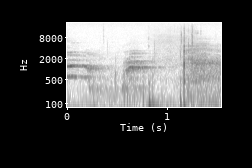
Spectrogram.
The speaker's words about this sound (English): Dogs barking.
